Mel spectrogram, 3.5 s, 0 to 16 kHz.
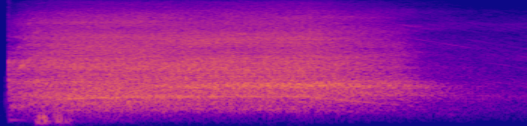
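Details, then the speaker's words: Corded ALLOYMAN 7"/6" variable-speed (1–7) car polisher running free off the pad: a smooth, even motor whir with a faint steady tone and a clean wind-down, no grinding or rattle. It sounds okay and doesn't feel cheap; the trigger sounded crunchy when unplugged. "I'm not going to set it on the pad so I mean it it sounds okay it don't feel cheap"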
